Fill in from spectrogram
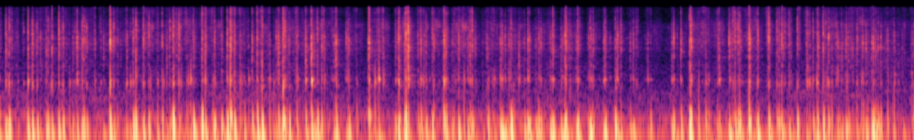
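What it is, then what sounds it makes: Plastic bottle. An empty clear plastic drink bottle is tapped and crinkled with fingertips and nails, making a steady stream of rapid, dry clicks and taps over soft crackling. Each tap has a dull, thumpy low body and a bright edge, dying away at once with no ring.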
